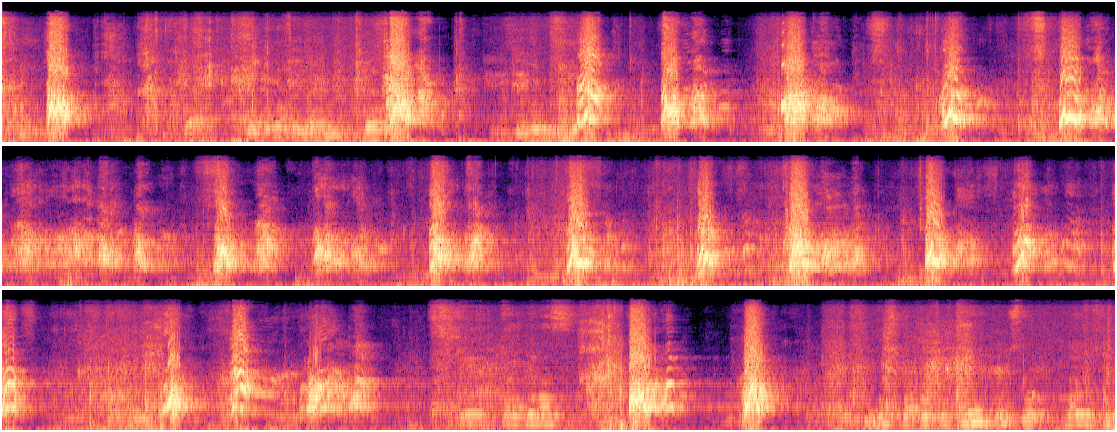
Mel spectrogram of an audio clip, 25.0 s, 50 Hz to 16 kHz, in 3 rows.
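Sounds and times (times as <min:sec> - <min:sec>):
dog barking: 0:00.3 - 0:00.8, 0:02.9 - 0:03.4, 0:04.3 - 0:17.1, 0:17.9 - 0:19.7, 0:21.3 - 0:22.7.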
